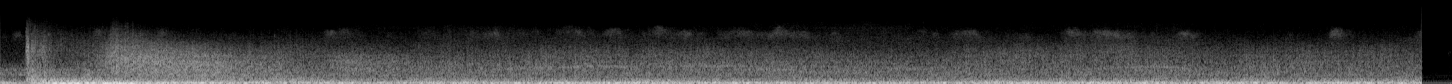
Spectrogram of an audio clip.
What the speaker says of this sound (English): If you shoot all 10, the volcano on the opposite end of the valley erupts.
